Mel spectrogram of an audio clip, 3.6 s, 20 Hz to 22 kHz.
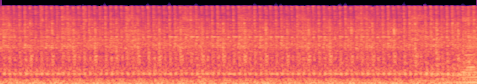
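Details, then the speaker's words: Toyota HiAce 3.0 diesel at about 2,668 on the odometer, strong engine vibration: uneven, shaky idle with a lumpy knock over the drone; misfiring injectors, two cylinders not firing. "meron tayong High na 3.0 sobrang lakas daw ng vibration ng kanyang makina ito yung iche-check natin ngayon mga bossing kung ano naging problema nito"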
